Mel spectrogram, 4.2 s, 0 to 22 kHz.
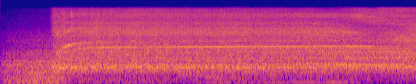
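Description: Hydraulic pump of a 115-ton swage press starting up and running steadily under load as it drives the press to compress a coupler. A whine rises about half a second in, then holds level over a steady motor noise.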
